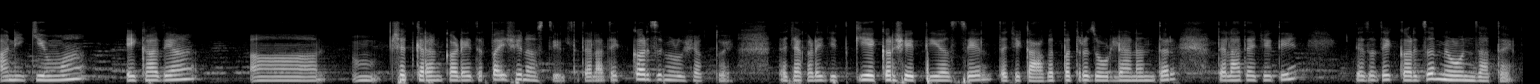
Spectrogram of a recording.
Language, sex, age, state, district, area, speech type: Marathi, female, 30-45, Maharashtra, Ahmednagar, urban, spontaneous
